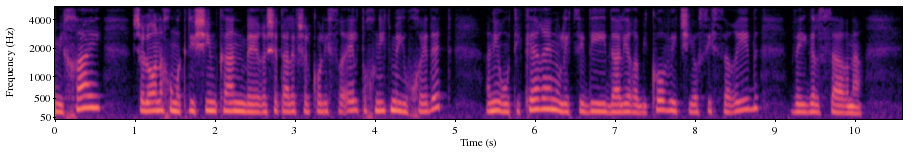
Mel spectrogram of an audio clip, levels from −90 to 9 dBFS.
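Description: Speech, with nothing technically wrong to point to at any time.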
